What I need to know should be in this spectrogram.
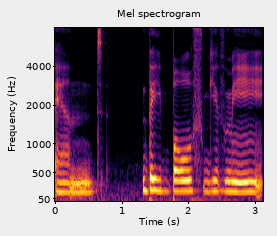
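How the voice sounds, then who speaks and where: A woman speaks with a non-native accent. Her medium-pitched voice has a dark, mellow tone. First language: not English. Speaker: podcast host, astrologer and painter. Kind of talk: solo podcast monologue. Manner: halting, with false starts; warm, gentle.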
